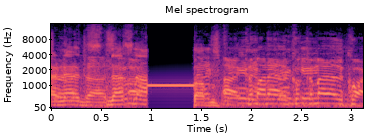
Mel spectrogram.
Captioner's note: chatter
